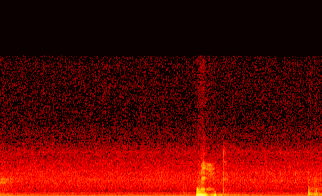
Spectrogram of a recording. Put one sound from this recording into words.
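A crochet hook softly rubs and pulls yarn.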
